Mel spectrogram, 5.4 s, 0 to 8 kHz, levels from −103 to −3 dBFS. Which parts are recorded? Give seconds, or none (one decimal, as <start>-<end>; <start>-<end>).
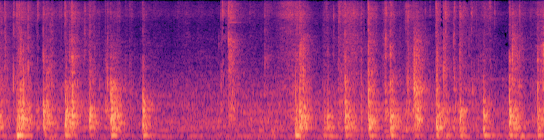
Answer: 0.0-5.4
